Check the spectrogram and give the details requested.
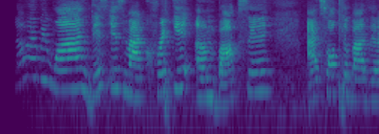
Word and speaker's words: Cricut: Cricut?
